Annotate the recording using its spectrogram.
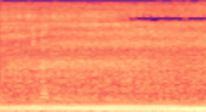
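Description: Motorbike engine idling steadily with an even low throb, getting a little louder toward the end.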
